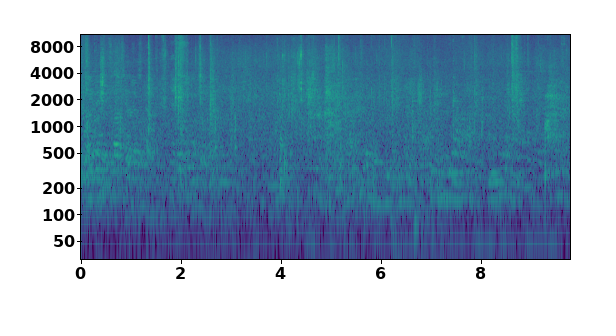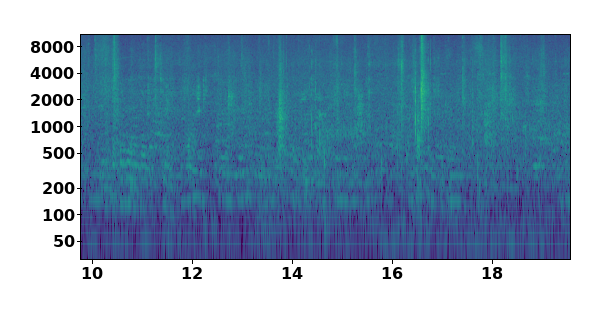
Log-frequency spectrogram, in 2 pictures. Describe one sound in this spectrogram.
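Men murmur quietly in the background of a room.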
